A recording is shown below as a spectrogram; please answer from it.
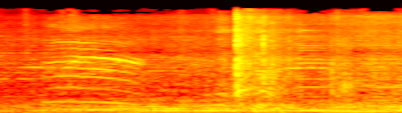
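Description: A single short high cry that rises and then falls, like a meow, over steady background music, with a sharp knock about a second later.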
